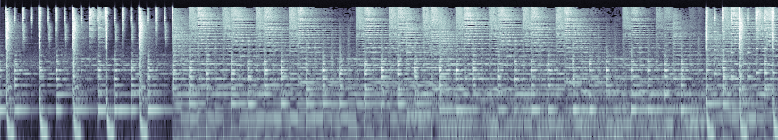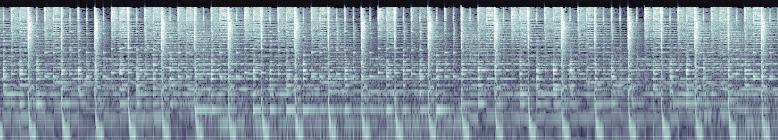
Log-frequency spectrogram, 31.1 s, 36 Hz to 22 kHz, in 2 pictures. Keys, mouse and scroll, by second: 9.8 click, 12.3 space, 19.0 space, 22.8 click.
